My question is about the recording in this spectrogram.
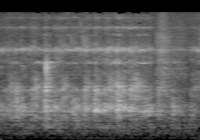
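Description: Stone pestle grinding around inside a stone mortar holding hand sanitizer gel: a continuous scraping of rock on rock through the goo, rising and falling in loudness with the strokes.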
